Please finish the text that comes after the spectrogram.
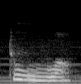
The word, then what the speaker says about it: tuo: 这里需要注意的是 tuo 是分开两个音节读的，发音 tuo。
